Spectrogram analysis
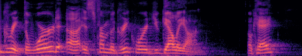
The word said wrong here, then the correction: euangelion: Euangelion, sorry. There's another syllable in there. Euangelion.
